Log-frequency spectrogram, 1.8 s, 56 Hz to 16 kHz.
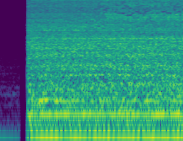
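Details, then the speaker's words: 2013 Cadillac SRX with no AC, after replacing the open-circuit compressor clutch coil and clutch and reinstalling the compressor, running with the jumper disconnected: steady idle with an even hum and hiss, no clunking or grinding; compressor runs normally. "well there it is up and running"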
